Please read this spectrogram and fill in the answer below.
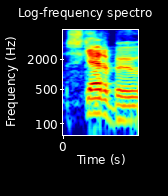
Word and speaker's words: Skattebo: So you mentioned Cam Skattebo, and I'm very proud of myself that I pronounced his name correctly, because I know that's the type of name that you can be butchered frequently.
